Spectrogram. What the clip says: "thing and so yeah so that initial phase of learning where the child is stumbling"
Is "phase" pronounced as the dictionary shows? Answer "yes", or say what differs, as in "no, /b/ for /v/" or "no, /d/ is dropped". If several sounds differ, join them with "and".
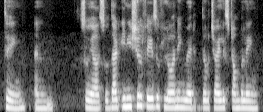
yes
